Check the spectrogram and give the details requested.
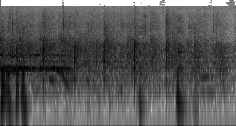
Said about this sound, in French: je trouve qu'il faut réapplaudir encore Cathy, parce c'est la première fois qu'elle prêche au culte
